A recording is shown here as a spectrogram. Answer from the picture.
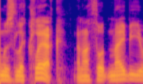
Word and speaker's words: Leclerc: But there's someone called Leclerc in there, and by the way, it has to be pronounced Leclerc and not the k at the end. Leclerc.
